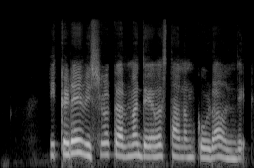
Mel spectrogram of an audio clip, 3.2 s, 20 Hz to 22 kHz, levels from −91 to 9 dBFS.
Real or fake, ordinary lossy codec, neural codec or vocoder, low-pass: fake; none; codec, 44.1 kHz, 2.6 kbps, DAC; 14.4 kHz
